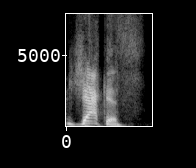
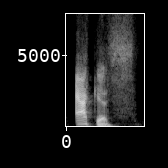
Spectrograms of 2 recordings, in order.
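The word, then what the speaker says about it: Jacas: Gabe Ais from Illinois. It's J A C. It is not Jackis or anything that sounds like that. You don't pronounce the J. It is Gabe Ais.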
